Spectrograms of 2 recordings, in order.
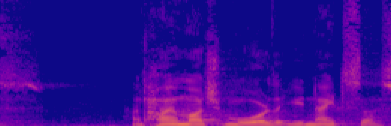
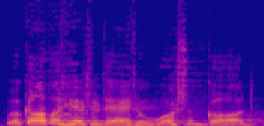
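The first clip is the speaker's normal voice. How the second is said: high, grand preacher voice; pompous pulpit voice; 9 semitones higher than usual. Retold or imitated. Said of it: "preaching with one of those pompous voices".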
